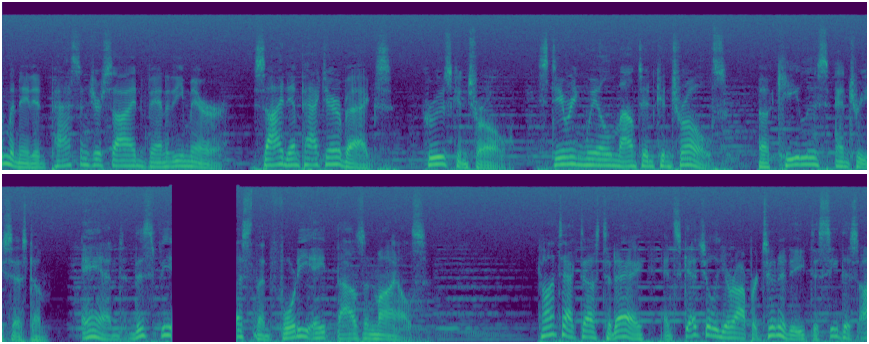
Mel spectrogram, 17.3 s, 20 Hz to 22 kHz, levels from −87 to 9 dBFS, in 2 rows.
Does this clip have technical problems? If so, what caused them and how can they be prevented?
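Yes. A steady, thin hiss runs through the whole clip, strongest at the top of the band and sitting only about 10 dB below the sound. This is low bit depth with noise shaping: the audio was reduced to about 5 bits, and the shaping pushed the large rounding error upward in frequency, so it is heard as bright hiss instead of grainy distortion. Keep audio at 16 or 24 bits through every stage and reduce bit depth only once, at final export.

From 10.35 to 11.00 s the sound stops dead for about 0.65 s, leaving silence with no room tone. Then it resumes mid-flow. This is an audio dropout to silence, and the likely cause is a brief loss of the input signal, such as a loose connection or failed link, while the recorder kept writing silence. Secure cables and wireless links, and monitor the input live while recording.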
